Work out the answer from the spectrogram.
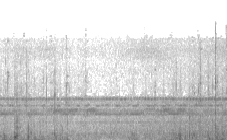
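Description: Horses' hooves as riders pass busy saloons in a mining town at night: a few uneven clops stand out over a steady background hiss.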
